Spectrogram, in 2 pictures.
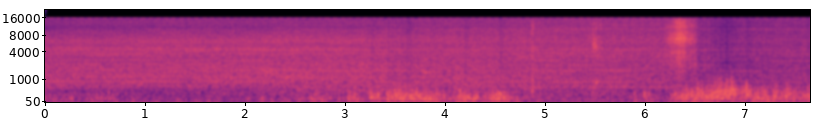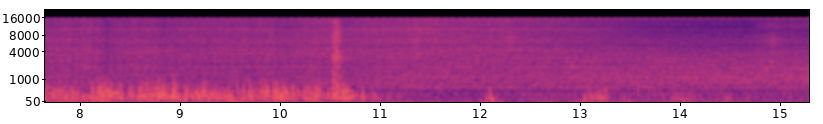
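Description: Low outdoor traffic rumble that swells twice, briefly about three seconds in and for longer from about six seconds in, with a sharp click as the second swell starts and another as it fades.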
